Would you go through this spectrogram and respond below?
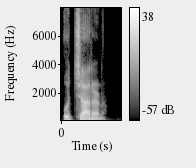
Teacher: उत के त ने जब चारण के च को देखा तो वो खुद भी च बन गया और बना उच्चारण।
